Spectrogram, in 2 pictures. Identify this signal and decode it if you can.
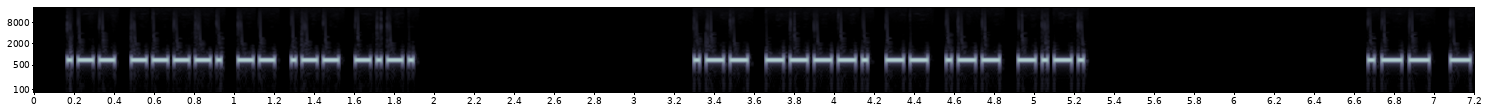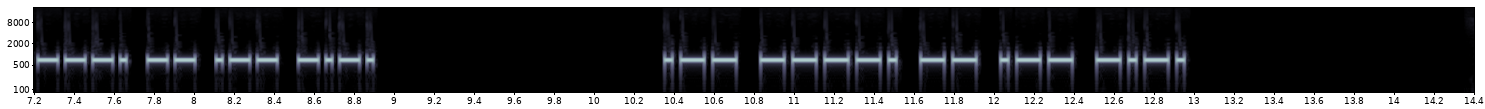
Morse code, heard as a keyed tone, about 40 wpm, 700 Hz. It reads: W9MWC W9MWC W9MWC W9MWC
